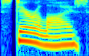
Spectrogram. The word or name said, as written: sterilize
